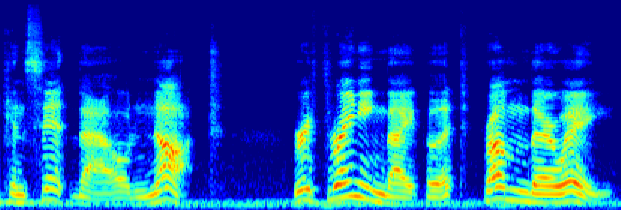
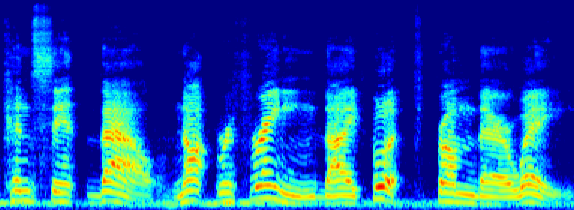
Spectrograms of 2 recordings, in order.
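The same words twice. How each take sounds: First: The pause comes after the word not. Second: The pause comes before the word not.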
